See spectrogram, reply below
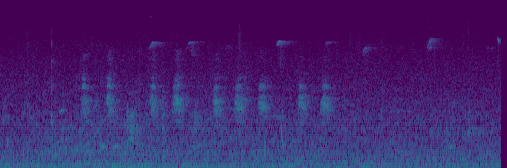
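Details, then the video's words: Brown creeper in Western Canada giving very high, thin, sliding call notes roughly every second or so, over a run of lower, rhythmic chipping notes and a constant low background rumble. "Brown Creeper (Certhia americana)"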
